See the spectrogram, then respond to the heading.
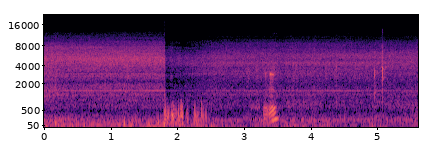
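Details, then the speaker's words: Traxxas Mini XRT RC truck with an added Traxxas fan (part 3458) and heat sink (part 3456), after a 5-minute run; steady even whir with a faint high note, no rattle: normal cooling fan running, highest temperature read 131 degrees. "All right, hear that fan working in there."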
